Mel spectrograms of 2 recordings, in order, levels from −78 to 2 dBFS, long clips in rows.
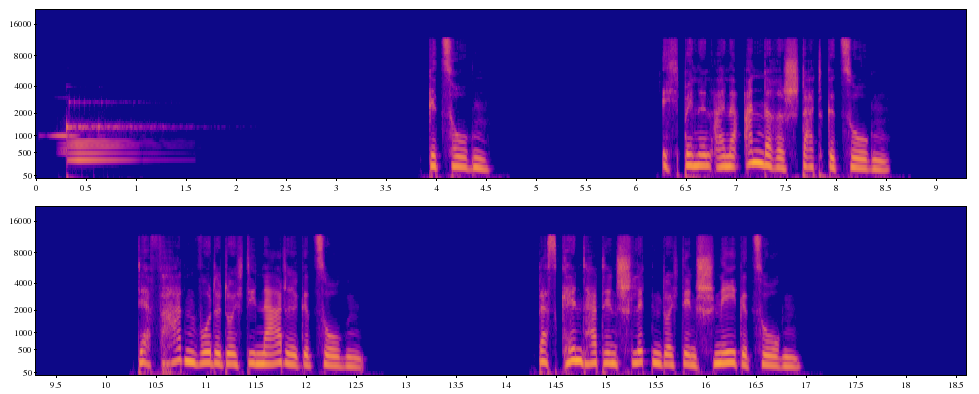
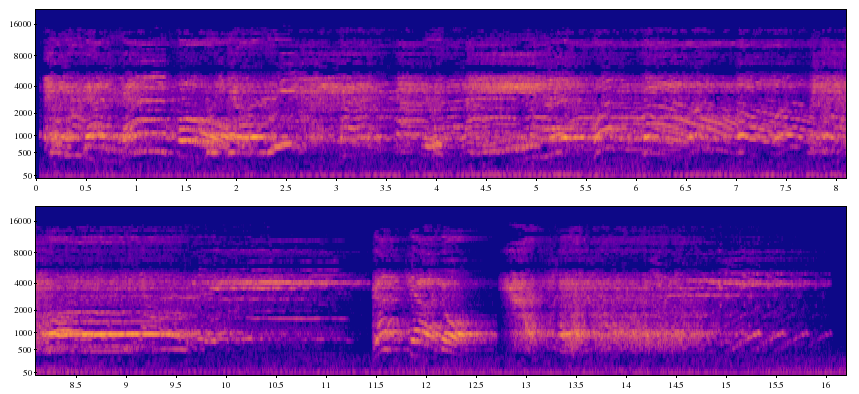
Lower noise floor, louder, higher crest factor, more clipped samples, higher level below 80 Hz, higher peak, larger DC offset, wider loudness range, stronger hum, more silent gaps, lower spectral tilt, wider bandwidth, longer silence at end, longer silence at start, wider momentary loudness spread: first, under -90 dBFS vs -48 dBFS; about the same, -26 LUFS vs -26 LUFS; about the same, 18 dB vs 16 dB; neither; about the same, -56 dBFS vs -54 dBFS; about the same, -12 dBFS vs -10 dBFS; neither; first, 7 LU vs 3 LU; neither; first, 2.58-2.64 s, 3.75-3.81 s, 4.91-4.99 s, 6.10-6.16 s, 8.96-9.05 s, 10.16-10.22 s, 12.95-13.06 s, 14.17-14.23 s vs none; first, -4 dB/octave vs 0.5 dB/octave; second, 12 kHz vs 15 kHz; first, 1.65 s vs 0.15 s; about the same, 0.15 s vs 0.05 s; about the same, 10 LU vs 10 LU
